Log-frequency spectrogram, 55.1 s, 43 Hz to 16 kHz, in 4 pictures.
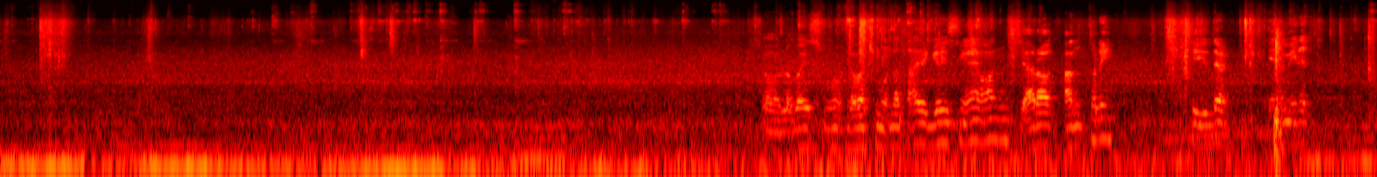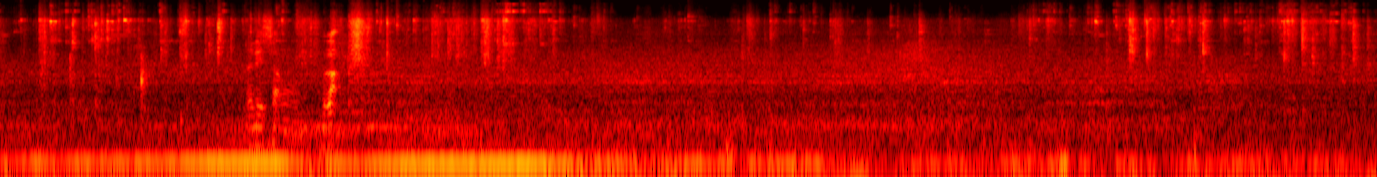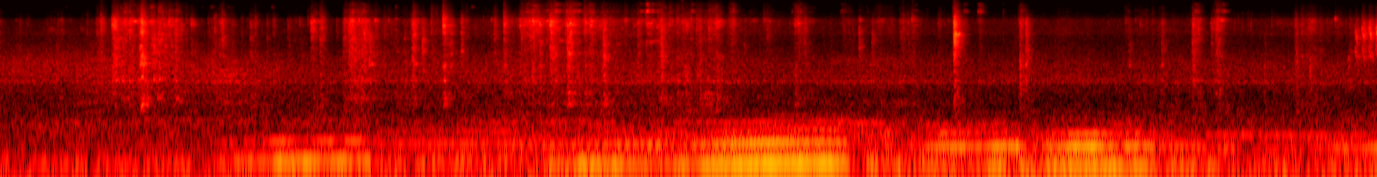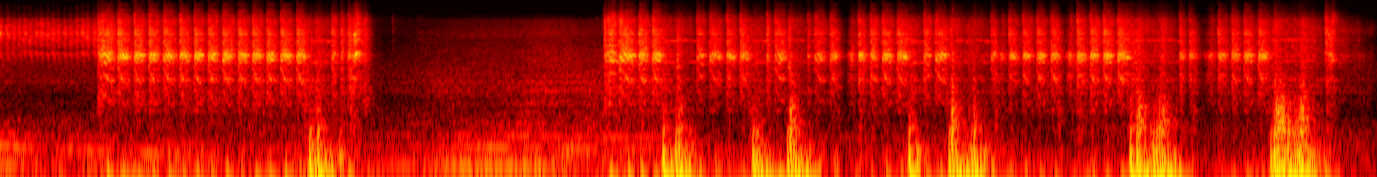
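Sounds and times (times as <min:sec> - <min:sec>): motorcycle starter cranking: 0:41.9 - 0:45.1, 0:47.4 - 0:54.8.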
